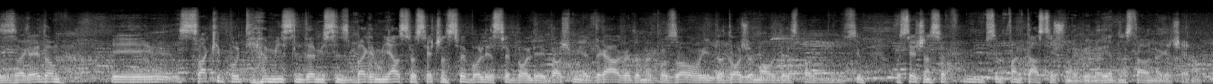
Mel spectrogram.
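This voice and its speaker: A man speaks at a fairly quick pace while loud background noise fills the recording. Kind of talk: interview answer. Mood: warm, pleased, lightly joking. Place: hall. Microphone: handheld.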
